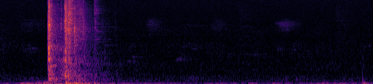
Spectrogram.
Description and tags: Door Closing
The Sound of Closing a Secure Door.
Close, Closing, Door, House, Secure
